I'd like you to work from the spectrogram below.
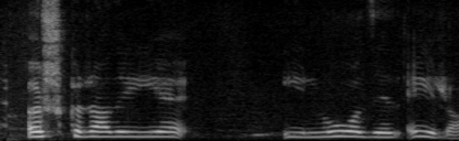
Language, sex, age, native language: Icelandic, male, 10, Icelandic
